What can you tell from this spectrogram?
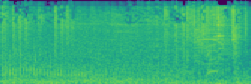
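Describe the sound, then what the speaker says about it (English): A helicopter backs an armed attack in an action movie scene, its steady pulsing rotor thump loud and close throughout, mixed with dense rumbling battle noise. "As Julia approaches the border, Rash's forces strike, supported by a helicopter."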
